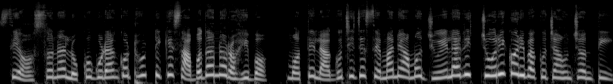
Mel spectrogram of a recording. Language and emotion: Odia, fearful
